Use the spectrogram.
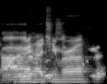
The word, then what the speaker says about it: Hachimura: Hachimura, is that how you say it? I forgot. Hachimura.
